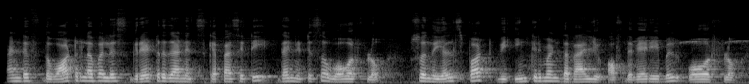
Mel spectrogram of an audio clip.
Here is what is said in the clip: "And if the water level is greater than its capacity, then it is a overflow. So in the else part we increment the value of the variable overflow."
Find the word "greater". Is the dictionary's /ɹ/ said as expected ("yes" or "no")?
yes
